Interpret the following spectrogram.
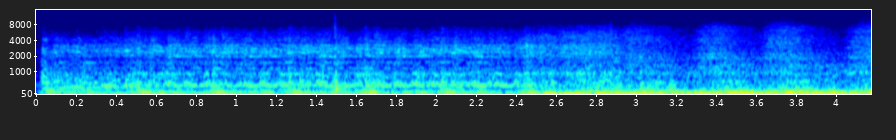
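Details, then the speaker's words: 1968 Cadillac Eldorado V8 with an uncleaned carburetor, sat 20+ years in a steel building: the starter churns about three to four turns a second, then the engine catches and settles into a smooth, even run with a nice exhaust tone. "Woohoo! There it is! Oh, it's alive! No carburetor clean needed. These automotive carburetors, they just seem to hold up completely fine when you let them sit like that. Running just so smooth too. Unbelievable. Nice tone out of the exhaust."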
